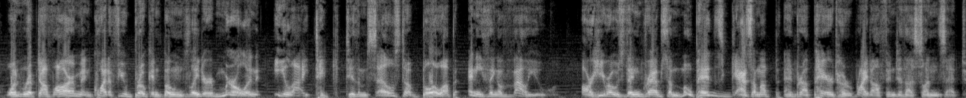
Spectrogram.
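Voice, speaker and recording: At a moderate pace, a man performs a put-on character voice pitched fairly high. Faint music plays in the background. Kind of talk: game-show announcer. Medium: actual play. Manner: hyped, brash, joking.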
